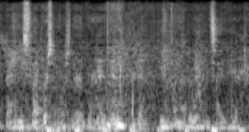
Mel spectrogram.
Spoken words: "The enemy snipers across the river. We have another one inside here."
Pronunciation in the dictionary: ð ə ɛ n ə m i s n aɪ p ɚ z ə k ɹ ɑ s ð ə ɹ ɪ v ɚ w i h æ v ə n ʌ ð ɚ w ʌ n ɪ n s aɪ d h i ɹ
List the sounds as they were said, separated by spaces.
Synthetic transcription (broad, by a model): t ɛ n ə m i s n aɪ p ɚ s ə k ɹ ɑ s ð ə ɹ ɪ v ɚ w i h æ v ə n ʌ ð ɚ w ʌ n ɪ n s aɪ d h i ɹ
